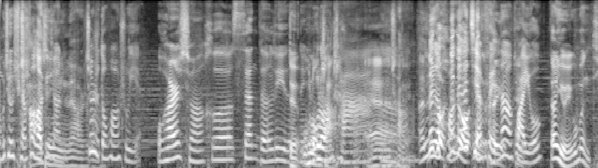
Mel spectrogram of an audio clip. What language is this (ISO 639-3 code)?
zho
